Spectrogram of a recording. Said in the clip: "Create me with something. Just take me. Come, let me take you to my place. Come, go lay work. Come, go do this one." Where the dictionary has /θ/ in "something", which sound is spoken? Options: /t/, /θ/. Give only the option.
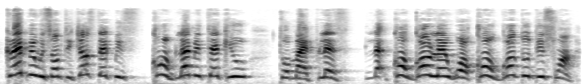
/t/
